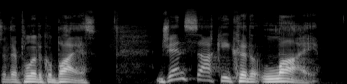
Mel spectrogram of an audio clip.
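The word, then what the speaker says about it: Psaki: And I could acknowledge that Jen Circleback Pasaki, that's not how you pronounce her name, is Saki.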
